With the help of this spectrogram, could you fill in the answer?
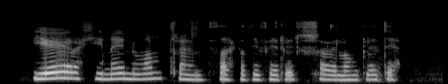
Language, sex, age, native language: Icelandic, female, 18-19, Icelandic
